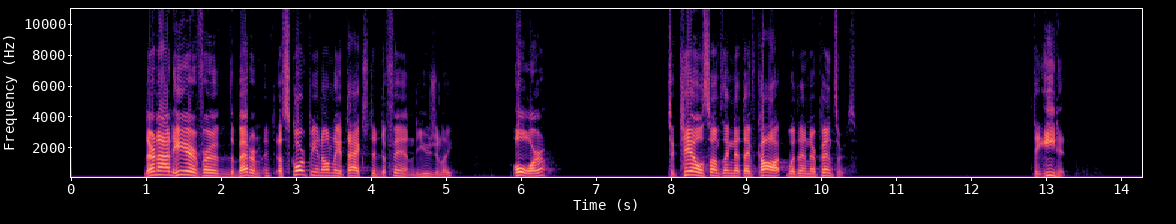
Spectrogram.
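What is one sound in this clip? A man preaches calmly into a microphone, with pauses.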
